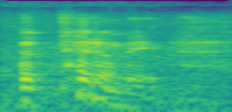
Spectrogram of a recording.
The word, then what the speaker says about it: epitome: next is epitome and this noun has four syllables and the stress is on that second syllable epitome this is a word that when you see it many times people may mispronounce it because the third syllable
